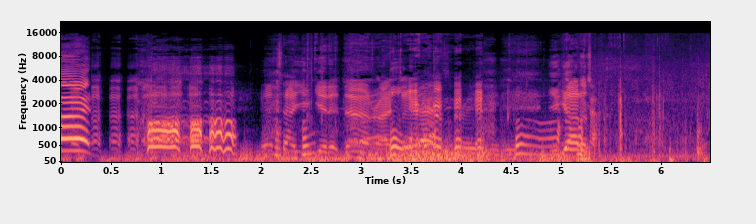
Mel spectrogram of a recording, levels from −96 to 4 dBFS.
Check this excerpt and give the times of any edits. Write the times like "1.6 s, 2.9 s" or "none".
5.4 s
